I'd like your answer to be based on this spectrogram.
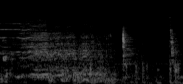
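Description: A horse neighs and whinnies in the open-world western game Red Dead Online, a loud close call that sustains for a moment, then two brief sharp bursts follow near the end, with no talking.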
